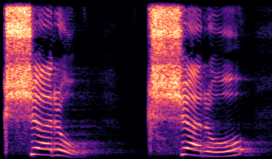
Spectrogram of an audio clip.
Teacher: क्ष, श का अर्थ हुआ आधा क और श पूरा, तो इसमें क का उच्चारण भी आना है और श पे अधिक जोर देना है।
